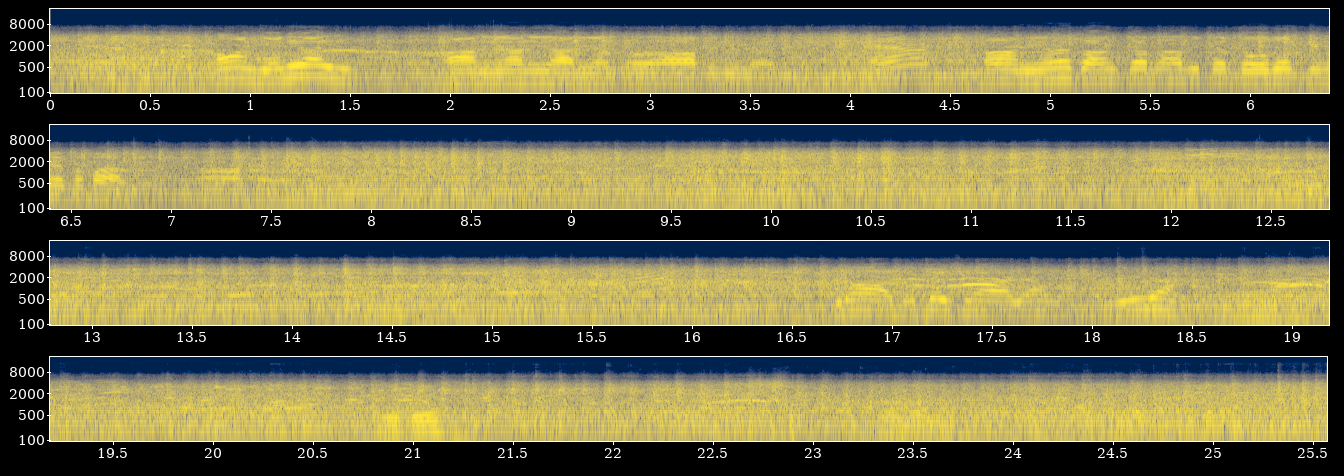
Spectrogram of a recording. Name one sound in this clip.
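A ride rattles and whirs steadily.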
